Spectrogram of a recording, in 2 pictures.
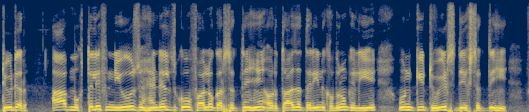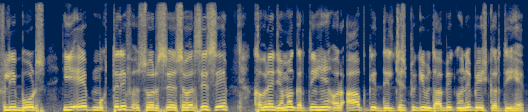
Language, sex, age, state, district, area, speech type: Urdu, male, 18-30, Uttar Pradesh, Saharanpur, urban, spontaneous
